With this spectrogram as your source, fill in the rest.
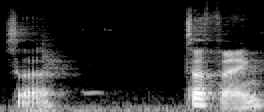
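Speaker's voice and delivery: very quiet voice dying away, fading trail-off. Explaining a story setup to another speaker, trailing off quietly. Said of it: "your voice getting all quiet and creepy".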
